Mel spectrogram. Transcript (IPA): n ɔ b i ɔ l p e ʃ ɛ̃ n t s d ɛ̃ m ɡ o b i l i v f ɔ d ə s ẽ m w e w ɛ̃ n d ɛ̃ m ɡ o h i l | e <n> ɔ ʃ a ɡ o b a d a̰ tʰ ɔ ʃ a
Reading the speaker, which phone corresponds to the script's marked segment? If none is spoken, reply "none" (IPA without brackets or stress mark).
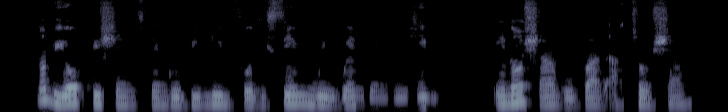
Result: n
